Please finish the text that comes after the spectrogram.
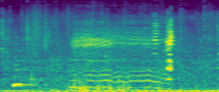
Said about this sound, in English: Bowley takes me to visit the farm's newborn goats.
